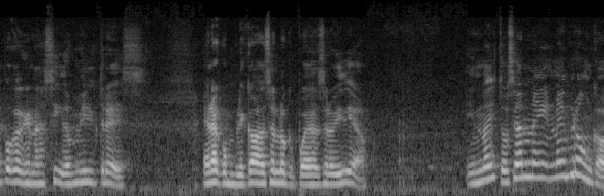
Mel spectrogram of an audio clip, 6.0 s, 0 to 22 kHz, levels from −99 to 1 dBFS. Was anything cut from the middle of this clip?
yes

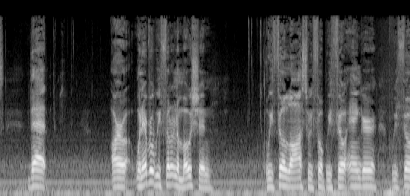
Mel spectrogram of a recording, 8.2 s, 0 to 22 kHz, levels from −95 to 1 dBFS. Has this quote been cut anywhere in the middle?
yes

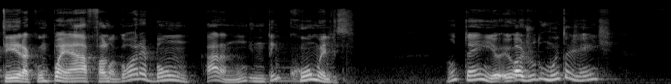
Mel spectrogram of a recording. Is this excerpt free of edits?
no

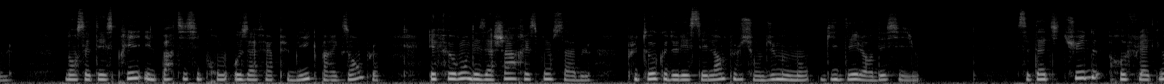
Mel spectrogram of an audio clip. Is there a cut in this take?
no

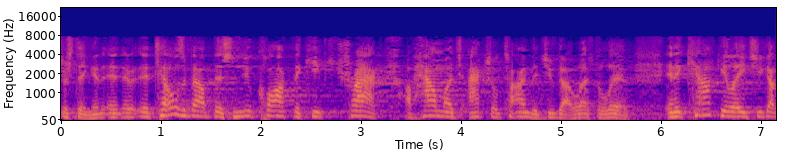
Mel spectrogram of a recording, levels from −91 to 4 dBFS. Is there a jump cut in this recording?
no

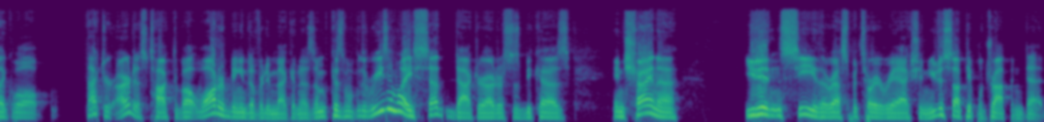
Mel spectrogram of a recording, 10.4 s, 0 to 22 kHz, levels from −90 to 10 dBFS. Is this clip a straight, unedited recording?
no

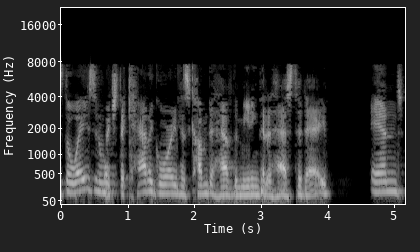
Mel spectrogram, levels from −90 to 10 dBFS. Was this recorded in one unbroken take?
no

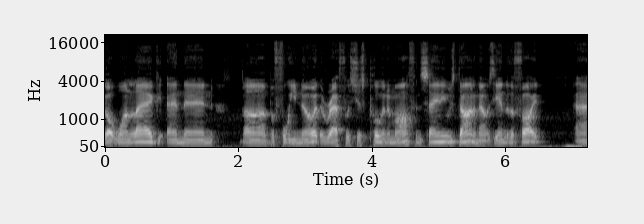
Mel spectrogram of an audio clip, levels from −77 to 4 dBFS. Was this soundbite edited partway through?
no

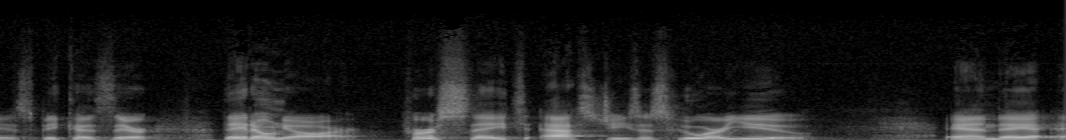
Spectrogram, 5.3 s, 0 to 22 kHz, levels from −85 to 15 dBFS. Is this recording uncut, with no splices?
no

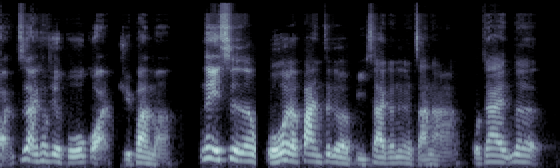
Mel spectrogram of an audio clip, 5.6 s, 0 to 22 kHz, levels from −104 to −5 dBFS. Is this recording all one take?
no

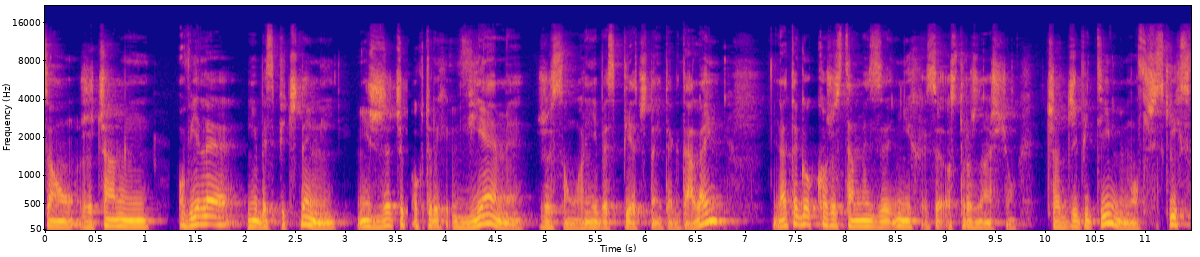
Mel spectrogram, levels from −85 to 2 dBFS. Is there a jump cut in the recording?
yes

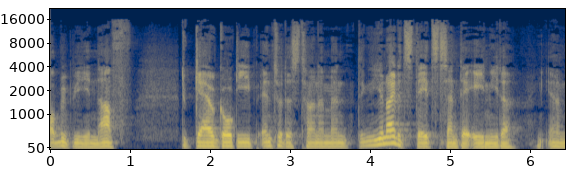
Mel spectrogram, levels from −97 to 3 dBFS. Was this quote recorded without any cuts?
no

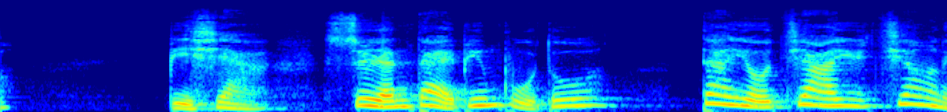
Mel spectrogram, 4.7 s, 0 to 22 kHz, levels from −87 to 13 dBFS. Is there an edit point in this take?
no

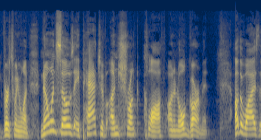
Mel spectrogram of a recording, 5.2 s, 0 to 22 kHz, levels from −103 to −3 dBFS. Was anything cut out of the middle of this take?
no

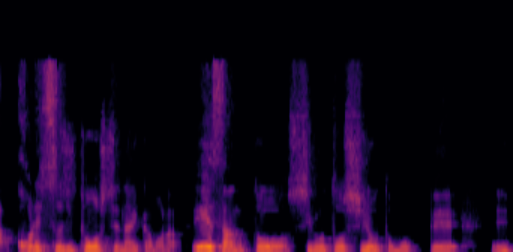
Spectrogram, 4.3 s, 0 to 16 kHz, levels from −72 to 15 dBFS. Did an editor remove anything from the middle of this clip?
yes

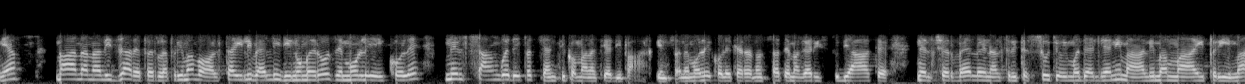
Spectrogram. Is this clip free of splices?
yes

